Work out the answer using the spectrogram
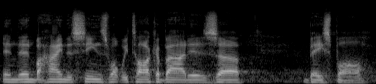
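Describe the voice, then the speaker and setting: Man, podcast co-host, low voice, even and flat delivery. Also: moderate pace. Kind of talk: casual podcast chat.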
